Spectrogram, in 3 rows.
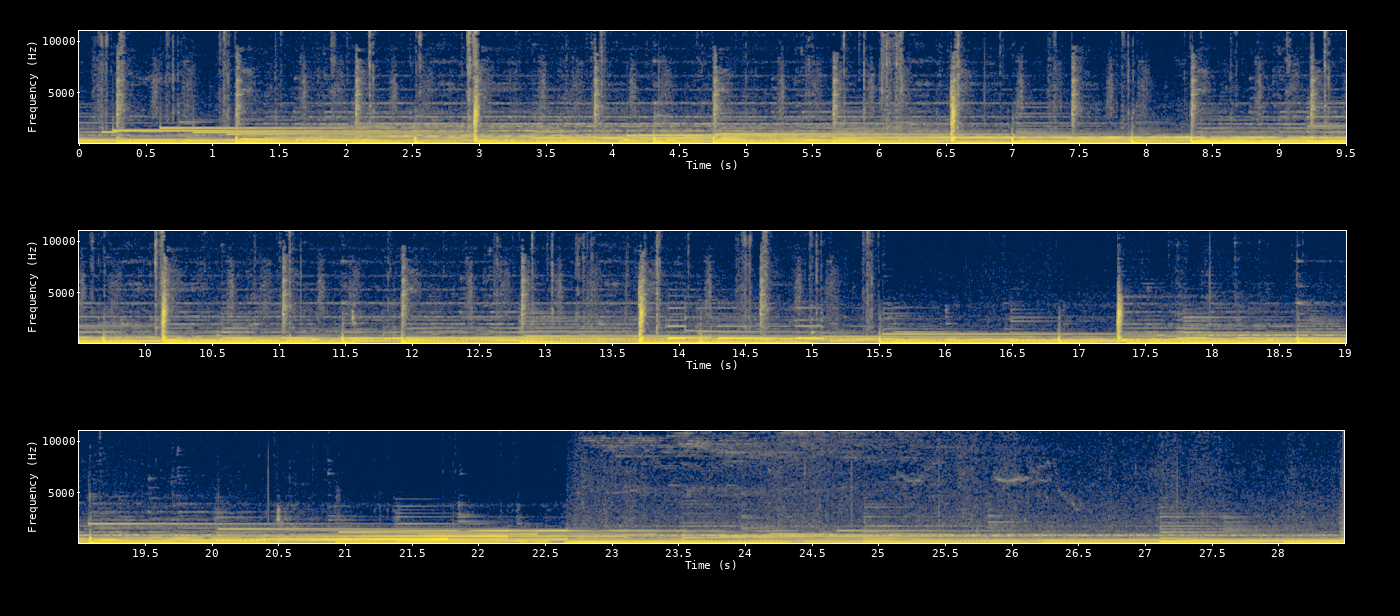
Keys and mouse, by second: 1.0 KP_7, 2.3 g, 4.3 shift+Tab, 5.0 s, 5.5 z, 6.0 s, 7.5 s, 10.6 g, 12.3 middle click, 13.4 shift+middle click, 14.1 g, 15.1 z, 15.7-16.4 middle drag, 16.7 g, 18.0 z, 18.6 shift+middle drag, 19.1 middle click, 20.5 click, 22.1-23.6 drag, 22.7 KP_0, 24.4-25.8 drag, 26.0-27.4 middle drag.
